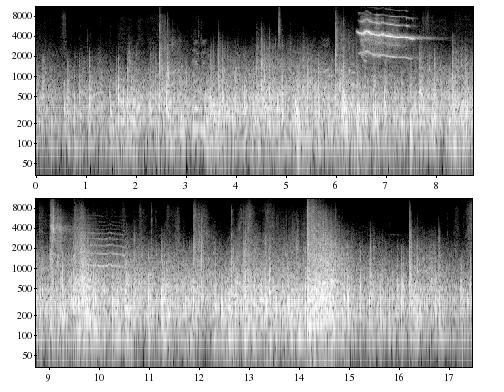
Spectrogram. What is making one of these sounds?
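Firework fountains crackle and hiss steadily outdoors.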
